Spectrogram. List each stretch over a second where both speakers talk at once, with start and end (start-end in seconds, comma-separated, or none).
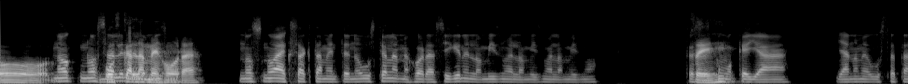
0.5-1.9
